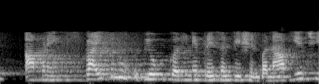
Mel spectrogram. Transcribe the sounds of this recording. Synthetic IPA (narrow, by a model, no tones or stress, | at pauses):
apɳ̃eɾajtnõʔʊpjoɡkəɾinepɾezɛɳʈeʃənbənaʋjet͡ʃʰi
